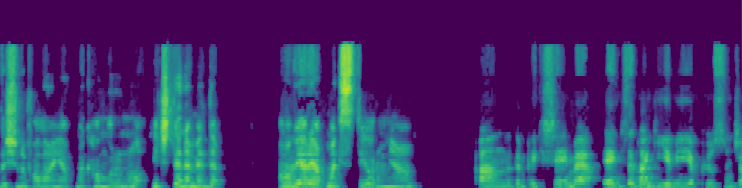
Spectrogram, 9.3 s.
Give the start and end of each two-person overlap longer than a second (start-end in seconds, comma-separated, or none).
none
